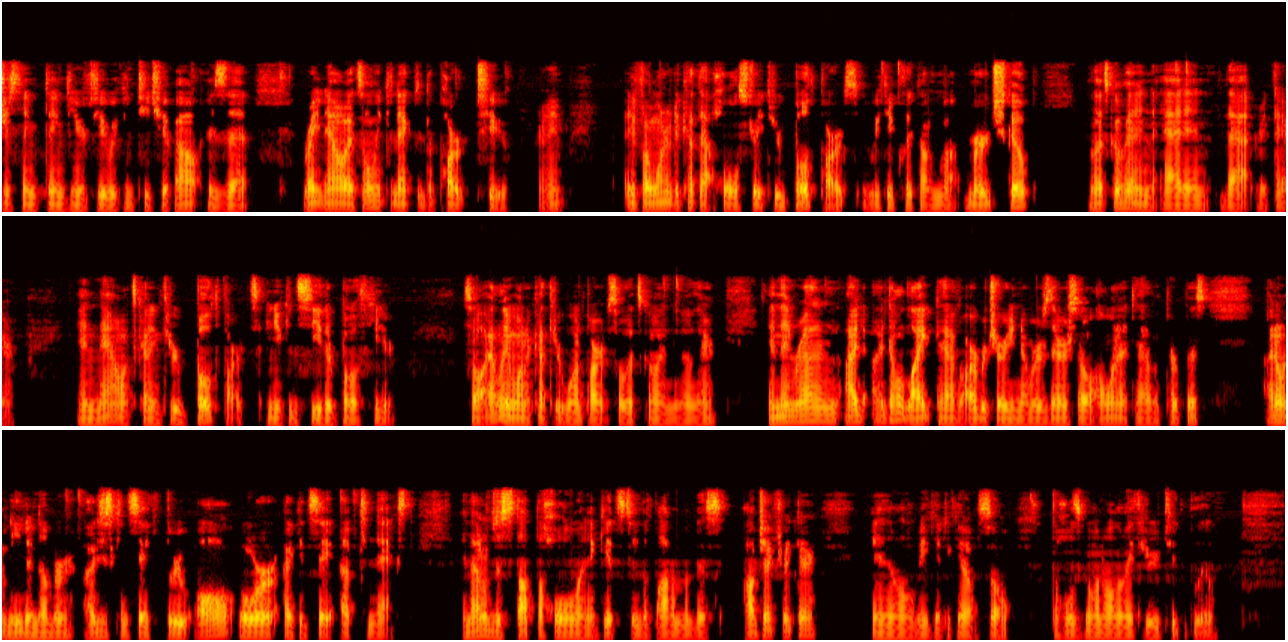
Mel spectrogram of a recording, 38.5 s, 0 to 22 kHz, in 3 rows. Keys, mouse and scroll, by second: 4.3 right click, 8.7 click, 11.6 click, 12.6 right click, 19.3 click, 20.3 right click, 21.3 middle click, 26.2 click, 28.9 click, 30.3 right click, 31.9 right click, 34.5 middle click, 35.0 right click, 38.1 right click.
